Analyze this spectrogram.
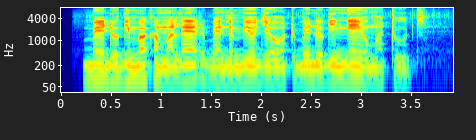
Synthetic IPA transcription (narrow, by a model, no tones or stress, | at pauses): bedoɡimbakamalɛrbendomɪjɔd͡ʒɔtbedoɡɪŋejomatuti̥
